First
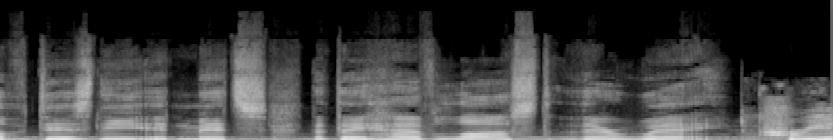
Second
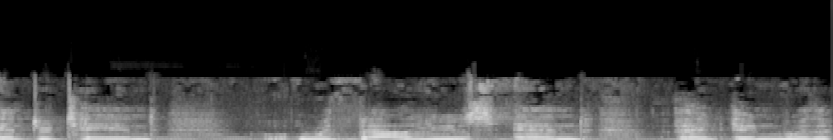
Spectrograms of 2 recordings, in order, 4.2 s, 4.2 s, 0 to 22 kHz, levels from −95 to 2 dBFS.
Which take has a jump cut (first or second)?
first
